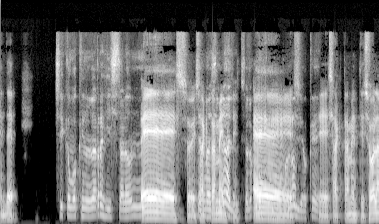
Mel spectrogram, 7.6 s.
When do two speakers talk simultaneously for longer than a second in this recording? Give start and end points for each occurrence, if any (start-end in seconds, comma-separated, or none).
3.8-6.5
